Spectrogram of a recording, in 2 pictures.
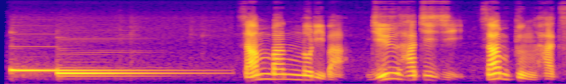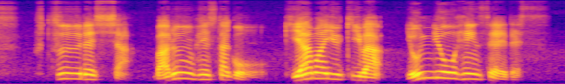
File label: balloon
